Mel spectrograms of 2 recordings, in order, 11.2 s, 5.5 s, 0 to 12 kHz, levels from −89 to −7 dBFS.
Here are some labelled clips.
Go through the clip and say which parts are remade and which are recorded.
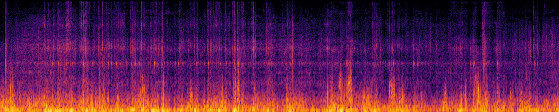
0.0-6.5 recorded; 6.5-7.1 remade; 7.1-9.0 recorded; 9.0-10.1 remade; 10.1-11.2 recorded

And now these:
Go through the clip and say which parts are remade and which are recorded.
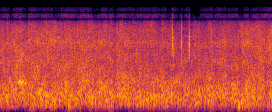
0.0-5.5 remade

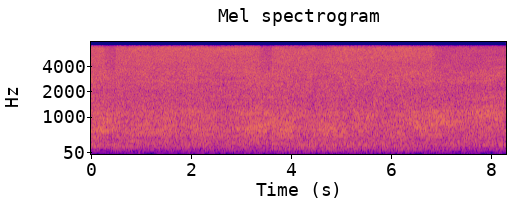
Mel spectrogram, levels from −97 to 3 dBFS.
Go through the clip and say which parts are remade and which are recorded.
0.0-8.3 recorded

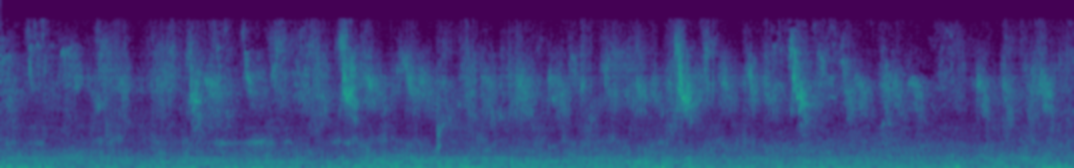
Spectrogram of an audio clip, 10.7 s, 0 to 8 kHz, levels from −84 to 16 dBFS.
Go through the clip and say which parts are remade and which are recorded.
0.0-0.7 recorded; 0.7-1.9 remade; 1.9-3.1 recorded; 3.1-7.7 remade; 7.7-9.5 recorded; 9.5-10.7 remade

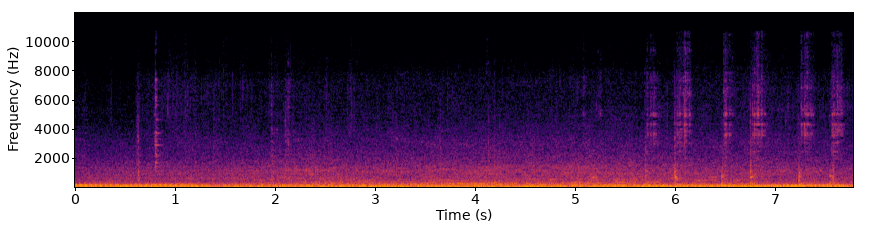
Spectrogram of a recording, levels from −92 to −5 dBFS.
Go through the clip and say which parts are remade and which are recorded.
0.0-7.8 recorded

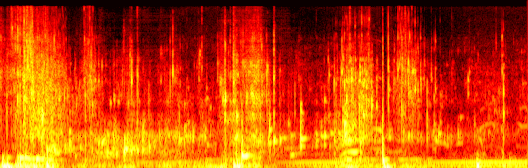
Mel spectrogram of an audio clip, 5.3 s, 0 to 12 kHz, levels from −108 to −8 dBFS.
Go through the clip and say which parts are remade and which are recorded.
0.0-1.0 recorded; 1.0-1.8 remade; 1.8-2.2 recorded; 2.2-3.0 remade; 3.0-5.3 recorded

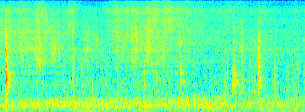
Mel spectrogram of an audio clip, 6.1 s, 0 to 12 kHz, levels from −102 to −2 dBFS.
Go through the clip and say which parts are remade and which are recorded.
0.0-1.4 remade; 1.4-2.8 recorded; 2.8-3.9 remade; 3.9-6.1 recorded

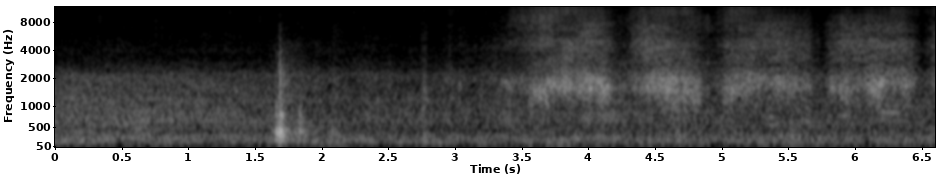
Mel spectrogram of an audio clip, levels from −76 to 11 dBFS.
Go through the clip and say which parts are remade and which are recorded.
0.0-0.8 recorded; 0.8-1.4 remade; 1.4-2.2 recorded; 2.2-4.5 remade; 4.5-6.6 recorded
